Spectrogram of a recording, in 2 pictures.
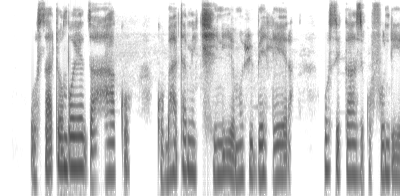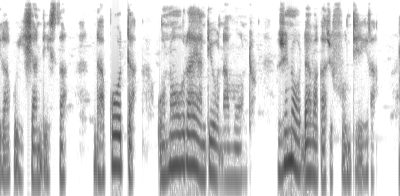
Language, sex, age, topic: Ndau, male, 36-49, health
